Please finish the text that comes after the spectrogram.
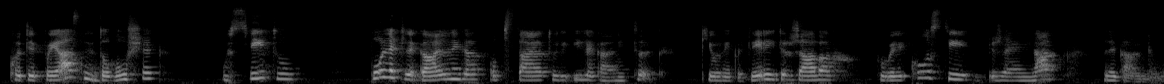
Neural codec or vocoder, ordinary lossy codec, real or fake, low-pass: codec, 44.1 kHz, 2.6 kbps, DAC; none; fake; 19.8 kHz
